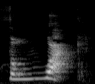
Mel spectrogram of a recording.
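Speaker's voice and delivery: high, loud thwack; axe thwack. A narrator's reading. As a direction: hit it hard. Axe hitting beanstalk.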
